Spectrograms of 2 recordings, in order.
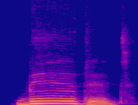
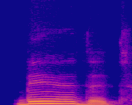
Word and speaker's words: bearded: look at this word bearded bearded grey bearded merchant and merchant merchant remember us again is that r in equally in beded bearded the r is not pronounced and merchant merchant also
